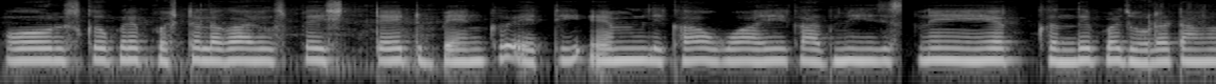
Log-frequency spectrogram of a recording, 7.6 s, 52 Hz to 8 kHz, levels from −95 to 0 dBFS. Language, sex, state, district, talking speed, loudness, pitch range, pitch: Hindi, female, Chhattisgarh, Balrampur, 180 wpm, -34 LUFS, 215-220 Hz, 220 Hz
